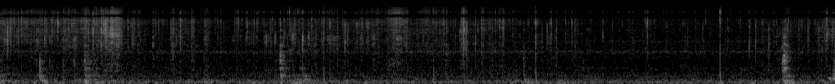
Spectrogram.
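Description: Korean pancakes frying in a nonstick pan: a soft, steady sizzle with small scattered crackles.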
